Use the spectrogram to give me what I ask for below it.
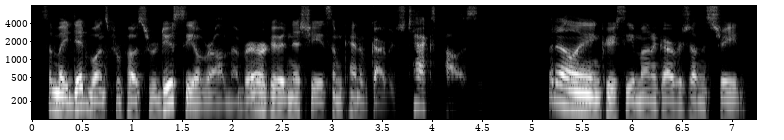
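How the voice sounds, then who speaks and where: A man's voice: lowish voice, animated, quick pace, lightly acted. A man reading aloud the lines of a chatty city resident who explains local matters.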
